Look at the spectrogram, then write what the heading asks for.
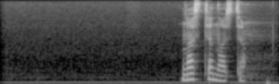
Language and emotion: Russian, neutral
